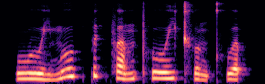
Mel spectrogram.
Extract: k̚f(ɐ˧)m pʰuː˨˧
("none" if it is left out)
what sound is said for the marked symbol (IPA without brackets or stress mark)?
ɐ˨˥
